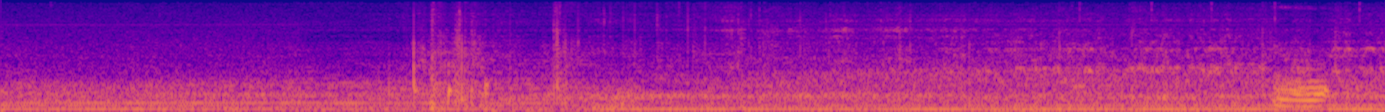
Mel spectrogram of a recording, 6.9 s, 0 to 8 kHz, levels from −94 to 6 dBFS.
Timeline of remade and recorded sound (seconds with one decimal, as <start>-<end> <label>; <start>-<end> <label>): 0.0-1.5 recorded; 1.5-3.7 remade; 3.7-6.9 recorded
